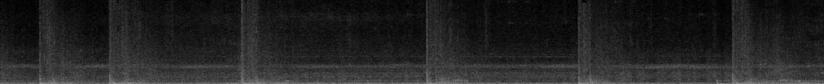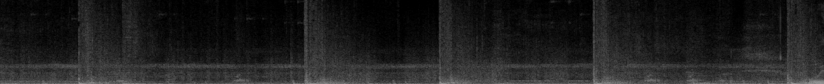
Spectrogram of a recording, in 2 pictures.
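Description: Gunfire in the video game Grim Dawn, evenly spaced sharp shots roughly every second and a half over a steady humming game ambience, with occasional thuds and someone speaking quietly underneath.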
